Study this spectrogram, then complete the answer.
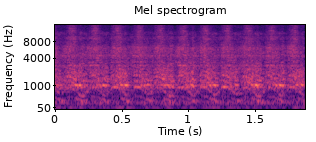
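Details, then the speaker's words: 1971 Fiat 850 Sport Coupe cranking at about six beats a second but never catching, after fitting a new coil, points, rotor arm and condenser; no spark because the new points weren't making contact. Cleaning the original points fixed it. "Still sounds like we're not getting a spark. This is infuriating."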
